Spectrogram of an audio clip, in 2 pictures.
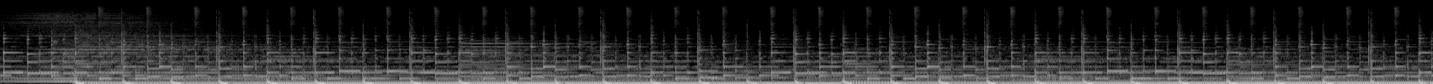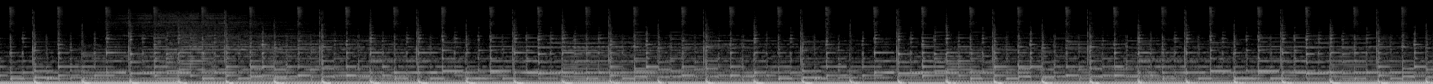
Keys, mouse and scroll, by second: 0.9 shift+right click, 1.8 f, 2.4 alt+right click, 3.2 f, 3.4-4.5 middle drag, 4.5 right click, 5.0-6.1 middle drag, 6.1 shift+right click, 7.0 f, 7.6 alt+right click, 8.3 f, 8.6 scroll down 1, 8.9-11.9 middle drag, 12.6-15.1 drag, 15.1 right click, 15.7-17.6 middle drag, 17.6 b, 19.0-20.6 middle drag, 20.6 shift+right click, 21.3-23.3 middle drag, 23.3-23.8 scroll down 2, 23.8 middle click, 24.1 scroll down 1, 24.4-26.0 shift+middle drag, 26.0 shift+g, 28.3 shift+d.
